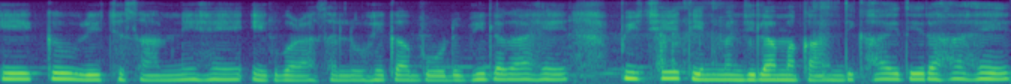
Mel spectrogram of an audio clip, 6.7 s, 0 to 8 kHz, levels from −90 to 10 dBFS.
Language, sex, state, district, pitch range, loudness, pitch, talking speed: Hindi, female, Uttar Pradesh, Jalaun, 165-195 Hz, -17 LUFS, 185 Hz, 180 wpm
